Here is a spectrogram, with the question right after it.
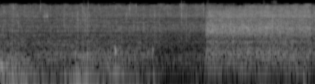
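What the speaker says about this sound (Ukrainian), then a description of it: "я починаю обсмажувати цибулю" Onion and then sausage fry in a pot for Hungarian lecho, a steady dense crackling hiss that grows louder partway through, with faint stirring clicks.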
